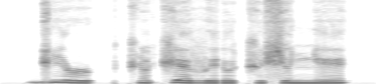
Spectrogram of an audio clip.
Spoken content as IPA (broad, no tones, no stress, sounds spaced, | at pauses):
ɡ i ɹ | t͡ʃ ɔ̃ t͡ʃ ɛ v e ɾ ɵ t͡ʃ ɵ ɕ ʌ ɲ ẽ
